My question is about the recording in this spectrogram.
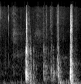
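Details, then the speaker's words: Car door closed after adjusting the door latch at home with a star (Torx) key: a few short muffled thumps, each closure landing cleanly without a harsh slam or rattle; the door now shuts softly. "Mana yumshadi o'zi. Sirasi yumshadi."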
